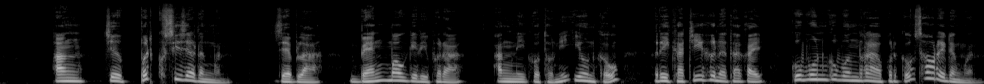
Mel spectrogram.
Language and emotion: Bodo, happy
